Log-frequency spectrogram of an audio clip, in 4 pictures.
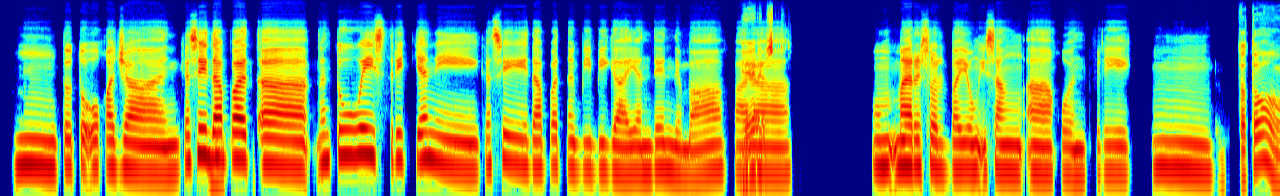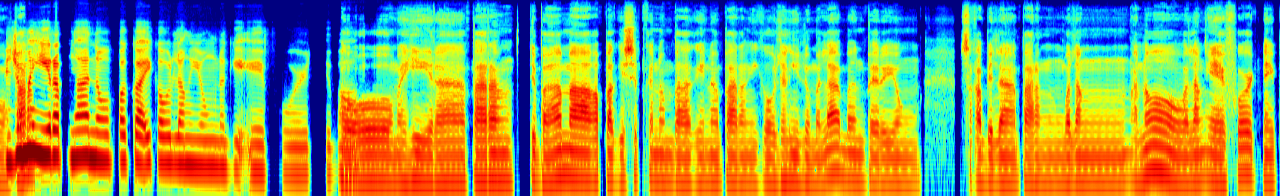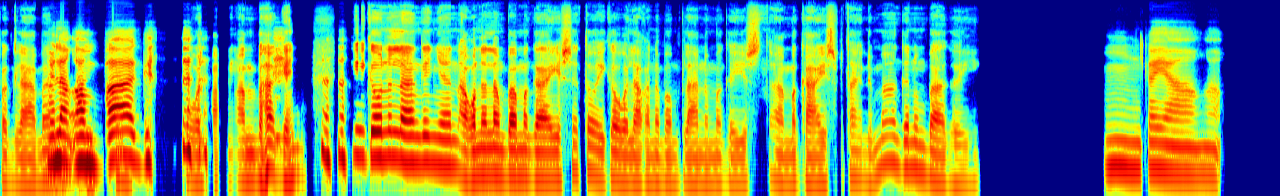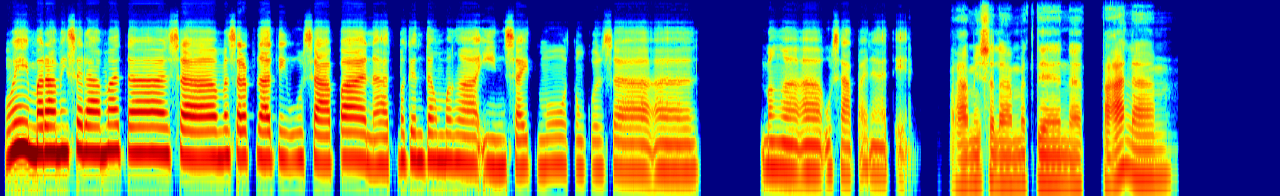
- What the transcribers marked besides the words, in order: tapping; in English: "two-way street"; other background noise; tongue click; unintelligible speech; laughing while speaking: "ambagan"; laugh; tongue click
- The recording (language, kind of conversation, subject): Filipino, podcast, Paano mo hinaharap ang hindi pagkakaintindihan?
